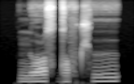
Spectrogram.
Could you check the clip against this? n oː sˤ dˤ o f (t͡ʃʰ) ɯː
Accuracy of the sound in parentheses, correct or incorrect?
correct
